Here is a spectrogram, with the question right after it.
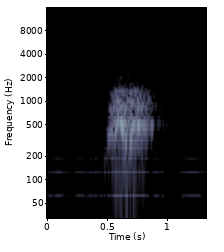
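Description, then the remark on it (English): A dog lets out a single short bark over a faint, steady low hum, with quiet stillness before and after. No one speaks. “There are dogs in the background.”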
